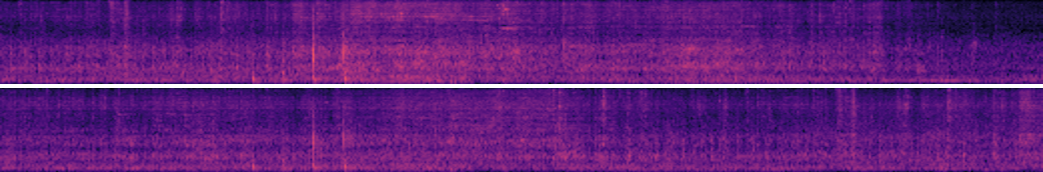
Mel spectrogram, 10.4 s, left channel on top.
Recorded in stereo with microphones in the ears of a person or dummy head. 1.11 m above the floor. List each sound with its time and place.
2.5 s knocking: 30° left (ahead or behind), 1.2 m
